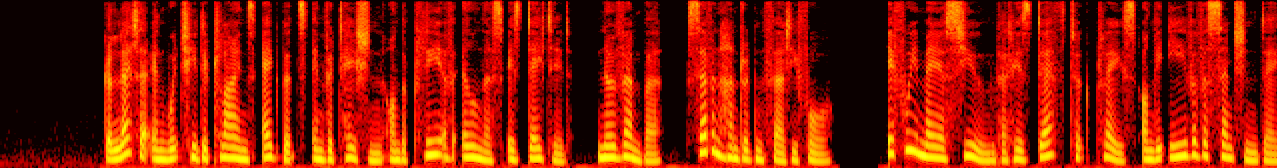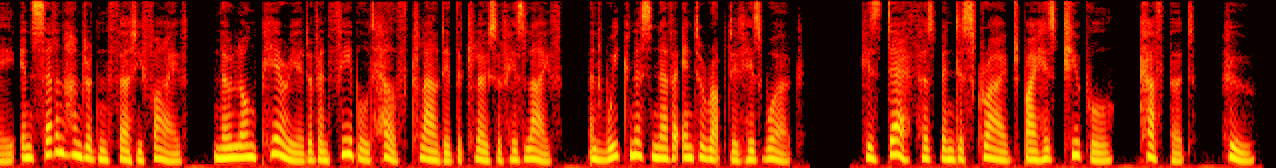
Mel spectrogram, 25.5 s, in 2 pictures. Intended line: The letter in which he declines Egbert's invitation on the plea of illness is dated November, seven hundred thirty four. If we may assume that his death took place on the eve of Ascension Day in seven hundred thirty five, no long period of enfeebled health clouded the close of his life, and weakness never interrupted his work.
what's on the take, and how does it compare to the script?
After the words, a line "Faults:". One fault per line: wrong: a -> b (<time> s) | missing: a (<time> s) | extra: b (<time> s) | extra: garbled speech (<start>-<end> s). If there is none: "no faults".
The letter in which he declines Egbert's invitation on the plea of illness is dated November, seven hundred thirty four. If we may assume that his death took place on the eve of Ascension Day in seven hundred thirty five, no long period of enfeebled health clouded the close of his life, and weakness never interrupted his work. His death has been described by his pupil, Cuthbert, who
Faults:
extra: His death has been described by his pupil Cuthbert who (21.3 s)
